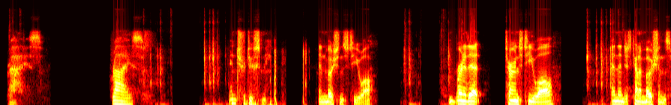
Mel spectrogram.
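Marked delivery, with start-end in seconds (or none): 0.2-5.4 slow, soft whisper like rustling leaves. Narrating a scene, a figure with a hand on Bernadette's head speaks: soft voice like rustling leaves. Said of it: "you hear a soft voice, almost a rustle of leaves".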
